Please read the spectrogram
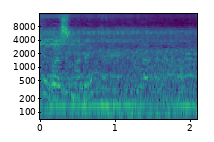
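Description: City bus engine running with a steady low hum, heard from inside the passenger cabin, with voices over it.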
